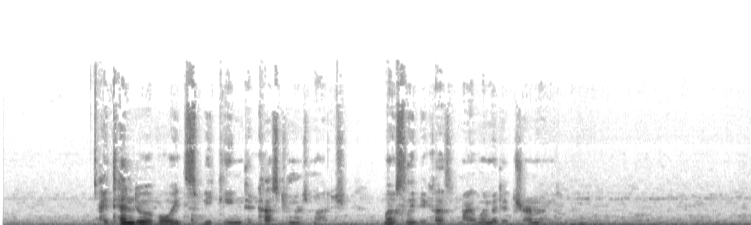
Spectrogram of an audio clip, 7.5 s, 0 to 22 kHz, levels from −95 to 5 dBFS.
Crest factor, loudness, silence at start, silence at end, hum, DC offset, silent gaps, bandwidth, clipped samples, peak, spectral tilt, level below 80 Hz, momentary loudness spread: 24 dB; -25 LUFS; 0.05 s; 0 s; none; under 0.1%; none; 15 kHz; under 0.1%; -2 dBFS; -6 dB/octave; -44 dBFS; 23 LU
